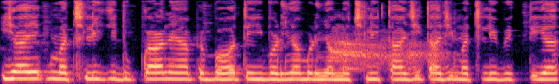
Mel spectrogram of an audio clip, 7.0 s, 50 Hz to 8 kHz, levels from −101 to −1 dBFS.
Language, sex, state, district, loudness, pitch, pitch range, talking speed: Hindi, male, Uttar Pradesh, Gorakhpur, -15 LUFS, 220 Hz, 220-230 Hz, 145 wpm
